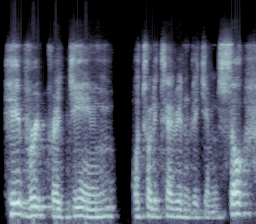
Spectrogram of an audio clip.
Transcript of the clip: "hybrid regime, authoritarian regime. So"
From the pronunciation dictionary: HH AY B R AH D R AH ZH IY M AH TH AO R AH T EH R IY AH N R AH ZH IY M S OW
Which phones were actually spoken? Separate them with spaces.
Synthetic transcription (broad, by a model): HH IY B R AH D R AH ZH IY M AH T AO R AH T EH R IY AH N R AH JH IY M S OW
